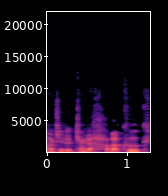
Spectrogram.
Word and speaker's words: Habakkuk: But really, the Hebrew pronunciation of this word, its name, is Habakkuk.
